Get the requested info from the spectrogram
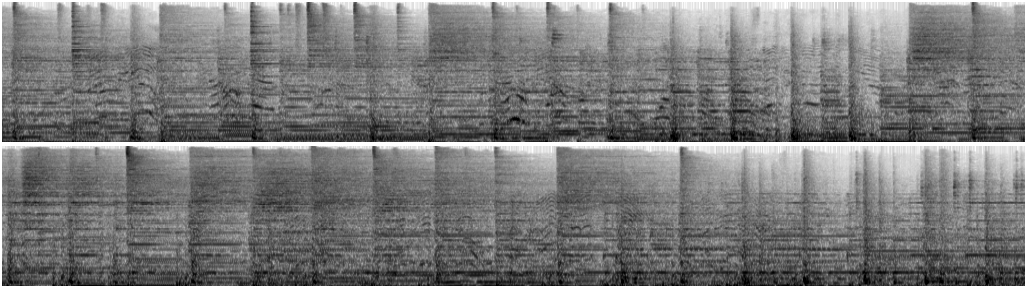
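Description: Live rock band playing an instrumental passage with no singing: electric guitar, electric bass, keyboard and a drum kit.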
